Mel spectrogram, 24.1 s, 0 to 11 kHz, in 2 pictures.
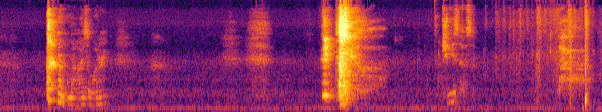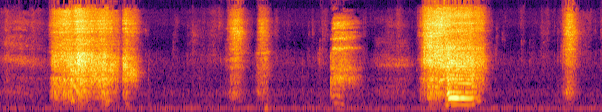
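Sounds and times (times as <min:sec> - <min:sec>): person sneezing: 0:06.5 - 0:07.4, 0:11.4 - 0:11.9, 0:20.5 - 0:21.8.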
